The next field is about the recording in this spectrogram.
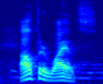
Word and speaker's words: Outer Wilds: E um jogo que entrou agora recentemente, Older Wilds, Wilds, não sei como é que se pronuncia. Outer, Wilds. – Isso, Alter Wilds. Outer Wilds, exatamente. Joga esse jogo.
